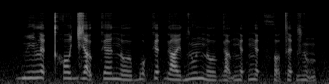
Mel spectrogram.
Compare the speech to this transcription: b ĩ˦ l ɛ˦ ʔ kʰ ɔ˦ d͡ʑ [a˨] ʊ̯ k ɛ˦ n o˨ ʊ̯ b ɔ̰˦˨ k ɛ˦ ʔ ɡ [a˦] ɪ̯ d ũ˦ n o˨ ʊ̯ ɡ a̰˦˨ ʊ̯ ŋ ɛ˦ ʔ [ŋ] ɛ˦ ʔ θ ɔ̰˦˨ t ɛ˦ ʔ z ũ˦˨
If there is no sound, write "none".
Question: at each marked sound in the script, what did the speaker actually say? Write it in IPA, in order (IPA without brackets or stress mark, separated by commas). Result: a̰˦˨, a˨, ŋ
